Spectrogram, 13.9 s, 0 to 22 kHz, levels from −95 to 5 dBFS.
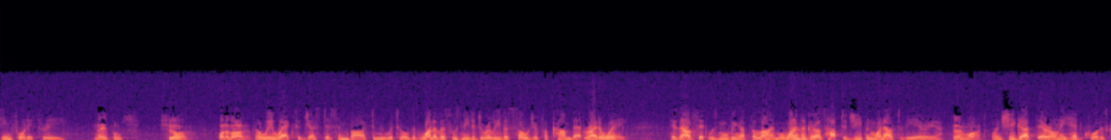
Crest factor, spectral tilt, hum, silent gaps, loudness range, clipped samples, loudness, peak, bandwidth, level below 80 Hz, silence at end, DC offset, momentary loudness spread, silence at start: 16 dB; -7 dB/octave; none; none; 3 LU; under 0.1%; -23 LUFS; -6 dBFS; 11 kHz; -54 dBFS; 0 s; under 0.1%; 9 LU; 0 s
